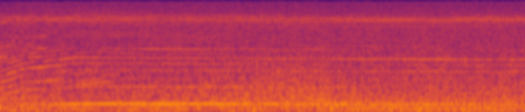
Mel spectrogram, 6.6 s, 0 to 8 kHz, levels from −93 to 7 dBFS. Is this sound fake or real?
real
